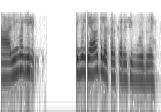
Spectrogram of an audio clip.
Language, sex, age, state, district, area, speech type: Kannada, female, 18-30, Karnataka, Dakshina Kannada, rural, conversation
